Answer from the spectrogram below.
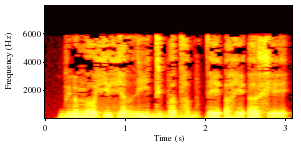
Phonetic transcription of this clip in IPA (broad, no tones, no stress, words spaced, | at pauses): biɳɤn̪ɤ fʲɯfʲari dibɐ dʱɐbut̪e ʔɐɦeʔɜ xḛ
